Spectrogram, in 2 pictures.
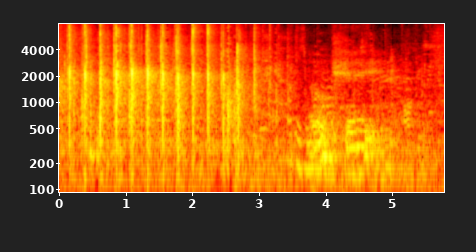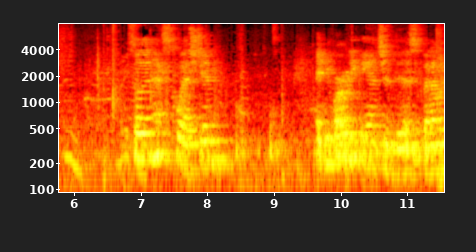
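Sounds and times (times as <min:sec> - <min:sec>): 
sharp hand claps: 0:00.0 - 0:03.2
speech: 0:03.6 - 0:11.5.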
